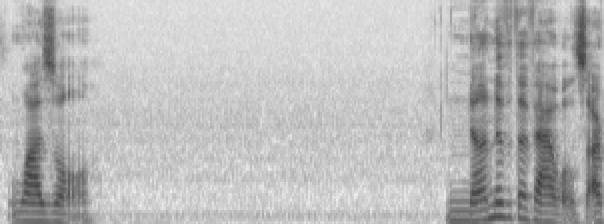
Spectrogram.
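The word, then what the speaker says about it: oiseaux: And the way this word is pronounced is oiseau.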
